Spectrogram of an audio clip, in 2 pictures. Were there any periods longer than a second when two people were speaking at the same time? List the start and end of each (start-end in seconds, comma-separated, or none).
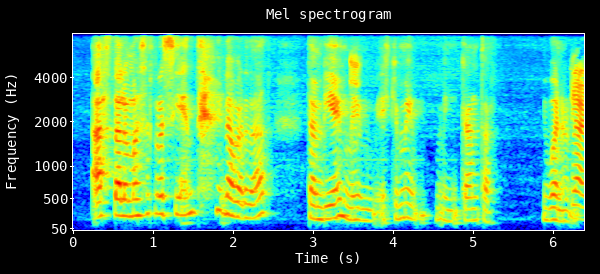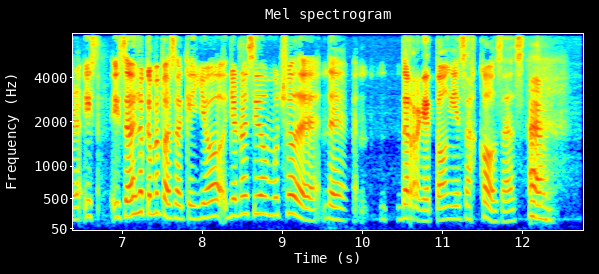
none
